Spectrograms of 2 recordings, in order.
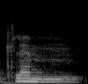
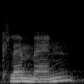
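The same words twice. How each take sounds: First: The e in the ending is dropped. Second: The e in the ending is pronounced.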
